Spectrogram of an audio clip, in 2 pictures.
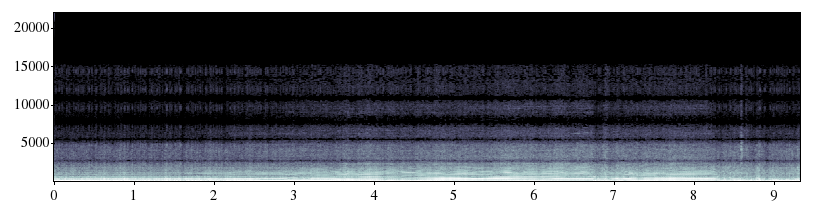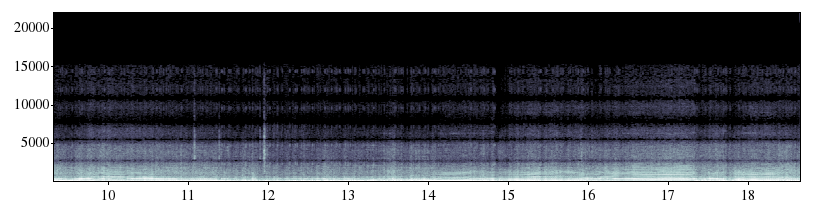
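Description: Car engine heard from inside the cabin while lapping a circuit, its note climbing slowly over the first six seconds under acceleration, then dipping and rising again several times as the driver lifts off and gets back on the throttle.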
